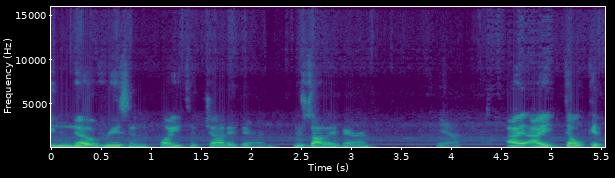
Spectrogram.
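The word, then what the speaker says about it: Jahdae: So apparently it's pronounced Zade, not Jade.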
